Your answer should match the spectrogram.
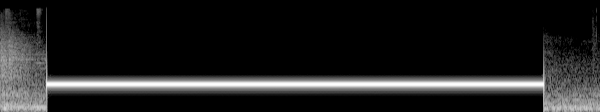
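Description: One long, loud, steady electronic beep of a single pure tone, lasting about five seconds, edited in over the audio with everything else cut out beneath it: a censor bleep covering the speaker's words.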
